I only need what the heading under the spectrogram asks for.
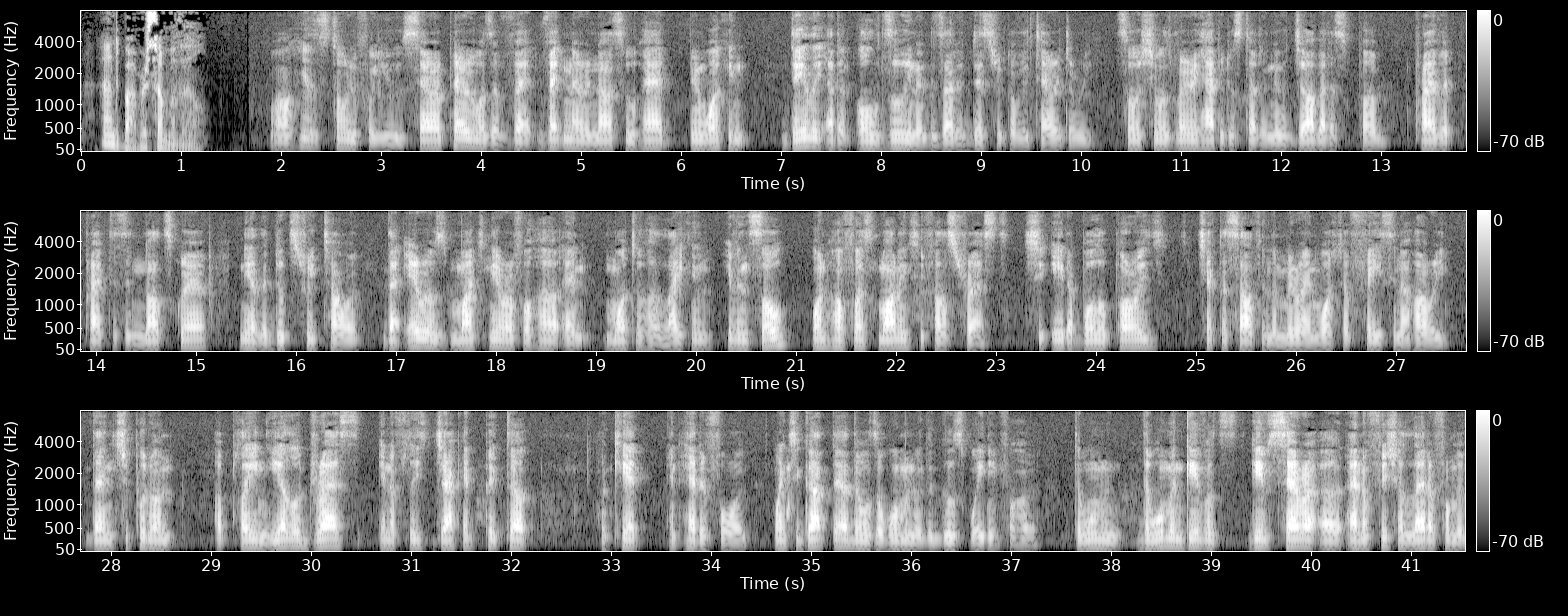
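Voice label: kenya, International Dialects of English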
